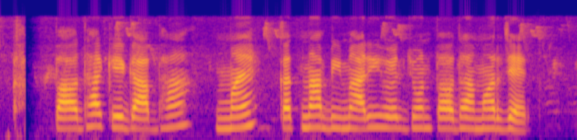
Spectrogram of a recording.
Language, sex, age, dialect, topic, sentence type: Chhattisgarhi, female, 18-24, Northern/Bhandar, agriculture, question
